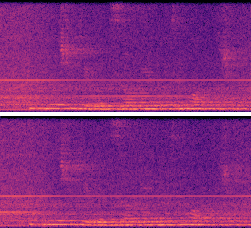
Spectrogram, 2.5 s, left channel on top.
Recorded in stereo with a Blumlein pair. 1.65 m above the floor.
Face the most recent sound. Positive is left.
turn(degrees=0)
